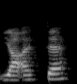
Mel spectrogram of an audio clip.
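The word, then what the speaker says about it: yá'át'ééh: You say hello is yaate.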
